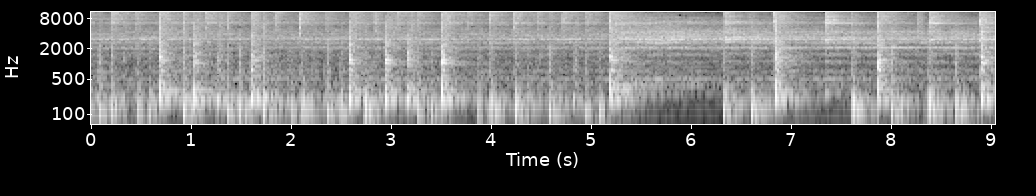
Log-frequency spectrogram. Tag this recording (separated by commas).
playing cymbal, Cymbal, Hi-hat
